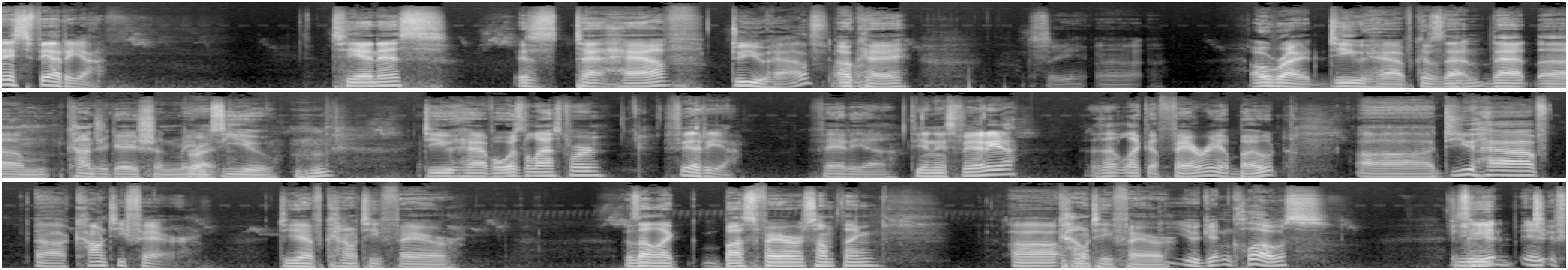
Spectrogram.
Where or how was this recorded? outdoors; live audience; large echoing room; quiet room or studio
outdoors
